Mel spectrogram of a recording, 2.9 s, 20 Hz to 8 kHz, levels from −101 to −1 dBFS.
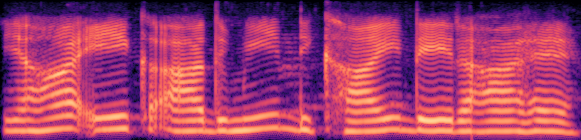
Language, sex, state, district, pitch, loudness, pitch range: Hindi, female, Bihar, Saran, 225 Hz, -16 LUFS, 215-250 Hz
